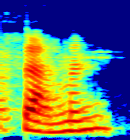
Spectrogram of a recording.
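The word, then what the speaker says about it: salmon: ठीक है, सियरो, उसके बाद सैमन, और अगर इंग्लिश उसमें बोले तो सैलमन, बट एल साइलेंट है यहाँ पे।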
